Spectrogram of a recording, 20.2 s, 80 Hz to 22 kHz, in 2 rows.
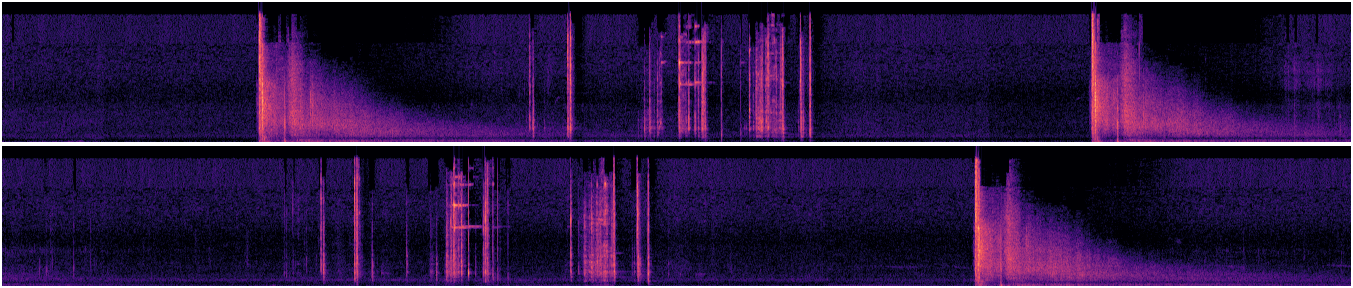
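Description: Three loud rifle shots from a Savage 111 in .270 Winchester firing Barnes 130-grain TSX handloads with Hybrid 100V powder at a shooting range, each a sharp blast with a long ringing decay, spaced several seconds apart, with clattering handling noises between.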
